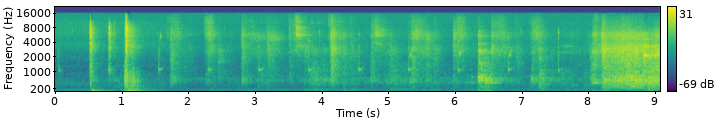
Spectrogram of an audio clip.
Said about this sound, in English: In fact, can we just bring that up? I want to play the opening of this. You literally will hear a guy walking into a room and the water dripping and all that. But listen to what transpires.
